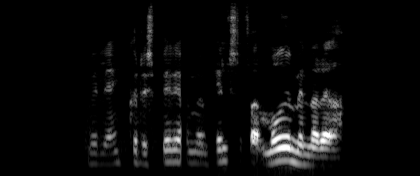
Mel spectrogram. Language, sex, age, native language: Icelandic, male, 30-39, Icelandic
